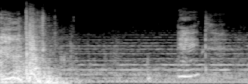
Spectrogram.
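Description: Film score with held, steady string-like tones; the first half second carries a loud, brief noisy thud. Near the end comes a short rising voice sound, like a gasp or moan.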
